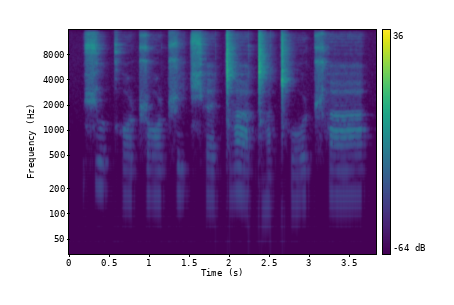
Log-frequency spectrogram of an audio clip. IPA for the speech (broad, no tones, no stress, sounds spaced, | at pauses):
ɕ ʊ kʰ ɔ ʈ͡ʂ ɔ ʈ͡ʂ i t͡ɕʰ ɛ ɡ͡ǀ a ɡ͡ǀ a ǀʰ o ʈ͡ʂʰ a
